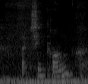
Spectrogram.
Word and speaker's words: qigong: a form of tai chi um so it's pronounced qigong chi kung um and it's just kind of a um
